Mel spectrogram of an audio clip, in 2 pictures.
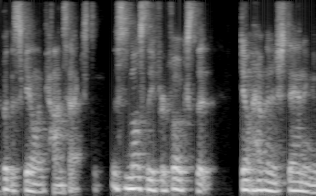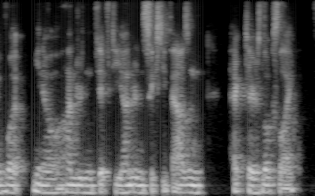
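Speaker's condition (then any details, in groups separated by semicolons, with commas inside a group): No condition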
